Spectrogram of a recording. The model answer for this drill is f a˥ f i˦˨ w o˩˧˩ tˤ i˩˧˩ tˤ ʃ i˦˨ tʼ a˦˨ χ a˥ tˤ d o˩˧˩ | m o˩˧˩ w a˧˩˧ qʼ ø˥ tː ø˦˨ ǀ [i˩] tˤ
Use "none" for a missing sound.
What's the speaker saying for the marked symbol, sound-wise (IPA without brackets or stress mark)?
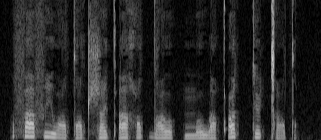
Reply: i˩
